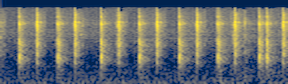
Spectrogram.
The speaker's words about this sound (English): It said the word Louise, which indicates that she's typing, and then you heard the typing indicator sound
